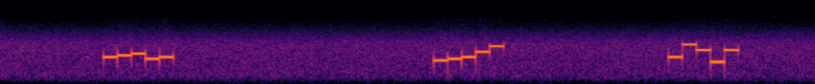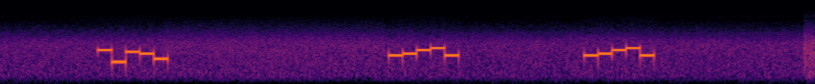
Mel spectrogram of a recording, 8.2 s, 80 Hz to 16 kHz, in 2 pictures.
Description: Five-tone selective call (ZVEI), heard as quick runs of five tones, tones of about 70 ms, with a squelch burst at the end. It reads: 45634 23470 44818 81763 56895 56895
